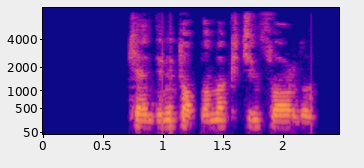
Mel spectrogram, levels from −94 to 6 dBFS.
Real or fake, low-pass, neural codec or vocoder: real; 7.2 kHz; none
